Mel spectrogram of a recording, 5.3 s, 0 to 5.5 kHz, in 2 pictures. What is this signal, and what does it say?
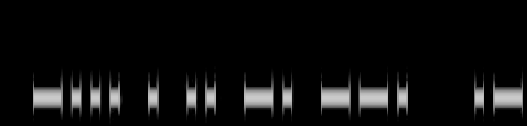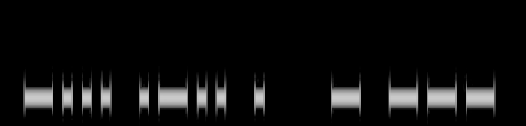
Morse code, heard as a keyed tone, about 25 wpm, 600 Hz. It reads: BEING ABLE TO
